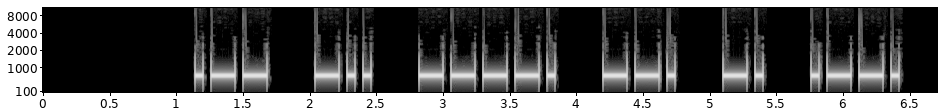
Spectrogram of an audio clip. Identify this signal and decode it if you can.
Morse code, heard as a keyed tone, about 20 wpm, spaced as for 14 wpm, 700 Hz. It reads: WD9GNP
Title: 173 Lesson 28g - Number 9 - Call Signs 20wpm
